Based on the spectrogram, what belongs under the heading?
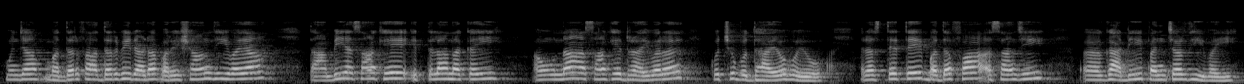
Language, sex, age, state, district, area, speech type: Sindhi, female, 30-45, Gujarat, Surat, urban, spontaneous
